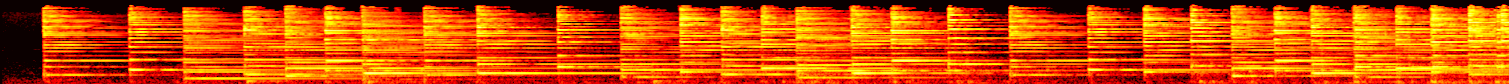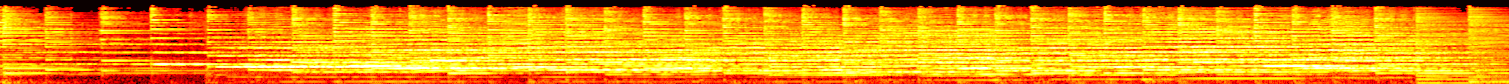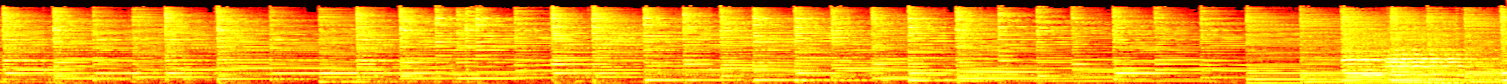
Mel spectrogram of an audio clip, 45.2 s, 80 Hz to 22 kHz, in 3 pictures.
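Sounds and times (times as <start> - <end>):
strings: 0.4 - 45.2
harpsichord: 0.8 - 45.2
flute: 16.7 - 30.0, 43.6 - 45.2
oboe: 16.8 - 30.3, 43.6 - 45.2.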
